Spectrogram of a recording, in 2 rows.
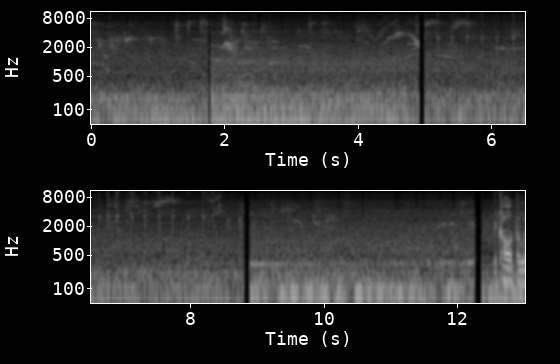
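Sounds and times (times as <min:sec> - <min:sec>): birds whistling: 0:00.0 - 0:10.3
birds chirping: 0:00.0 - 0:13.0.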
